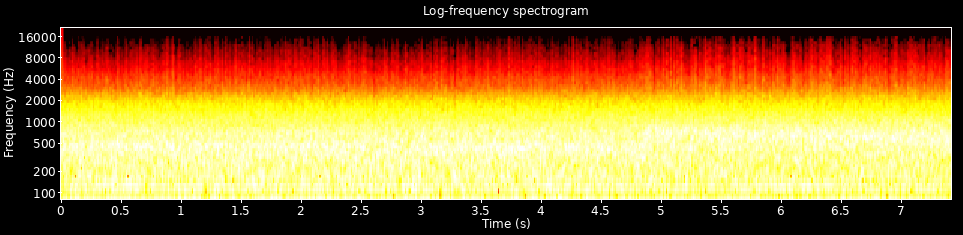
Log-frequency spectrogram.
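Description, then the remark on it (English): A dense, steady modular synth FM drone run through stereo filters, a Schlob SVF and a Dopefer A124 Wasp filter, with a gritty, rumbling texture, its filtered midrange churning constantly without breaks for the whole stretch, loud and alone with no voices. “And now we have some stereo filter action with the Schlob SVF and the Dopefer A124 Wasp filter.”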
